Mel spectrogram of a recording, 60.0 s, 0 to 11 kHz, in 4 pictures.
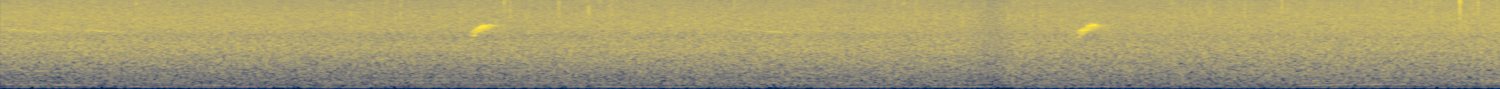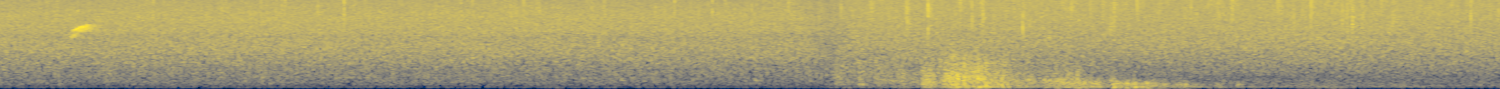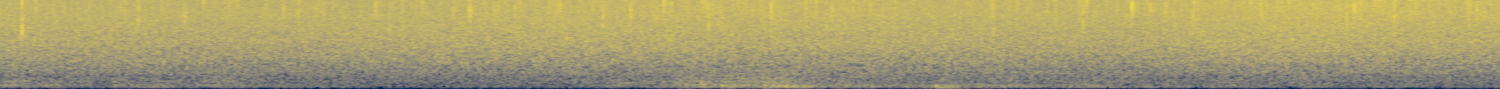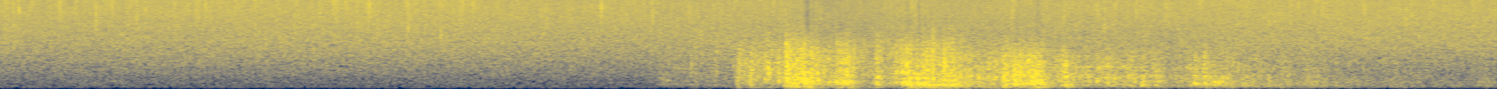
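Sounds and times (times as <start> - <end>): steady rain falling: 0.0 - 59.9
thunder rumbling: 23.3 - 27.6, 51.6 - 59.9.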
